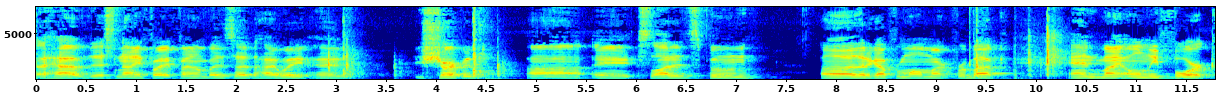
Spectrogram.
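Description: Over noticeable background noise, a man talks at a fairly slow pace with a fairly low pitch and fairly even intonation. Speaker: home cook vlogger. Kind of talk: cooking tutorial. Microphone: camera far.

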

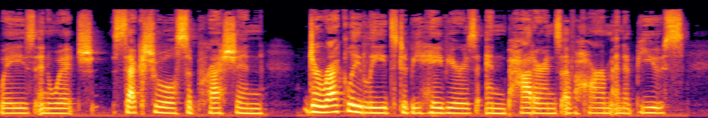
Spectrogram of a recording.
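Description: In an American accent and a normal speaking voice, the speaker talks at a moderate pace on a very clean recording with a silent background. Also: woman. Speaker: podcast host. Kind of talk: interview conversation.

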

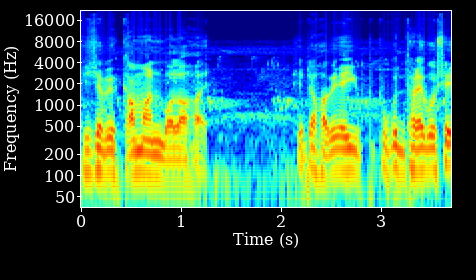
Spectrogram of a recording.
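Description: Against noticeable background noise, a man talks in a medium pitch with fairly even intonation. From West Bengal. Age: old. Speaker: vlogger. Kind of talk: casual vlog. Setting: outdoors.

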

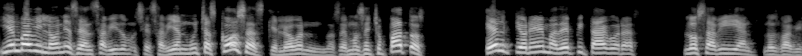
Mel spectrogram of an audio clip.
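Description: Against a quiet background, a man speaks in a high pitch. His pitch swings very widely. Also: moderate pace. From Mexico. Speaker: astronomer, invited speaker; guest lecturer. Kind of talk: lecture. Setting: auditorium with audience, also streamed on video call. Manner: loud. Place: hall.

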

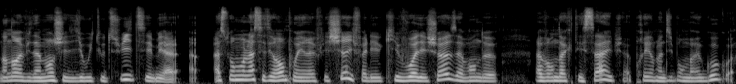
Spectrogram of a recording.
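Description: In a very clean recording with a silent background, a woman talks very fast at a fairly low pitch with ordinary pitch variation. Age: 30s. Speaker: graphic artist. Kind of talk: casual chat.

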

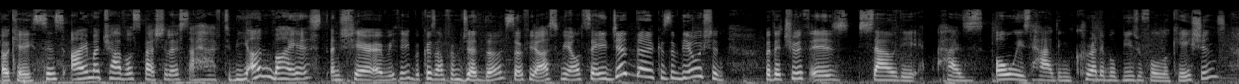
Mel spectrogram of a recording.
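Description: A woman talks at a fairly quick pace with lively intonation over light background noise. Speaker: talk show guest. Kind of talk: interview answer. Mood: cheerful, laughing often. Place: studio. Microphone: lapel.

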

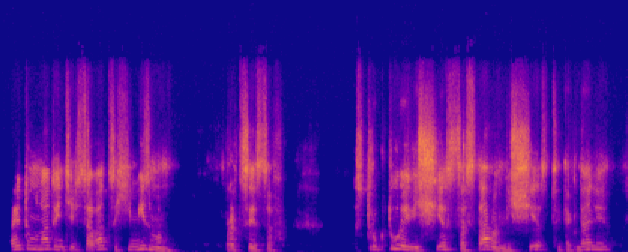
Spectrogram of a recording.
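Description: A woman speaks at a fairly slow pace with long, frequent pauses. Her voice is somewhat breathy, with ordinary pitch variation. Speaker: jury member at a student science fair. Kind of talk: questioning students after presentations. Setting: video call. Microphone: video call.

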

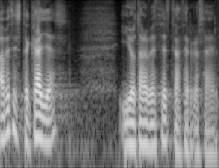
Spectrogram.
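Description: Over a quiet background, a man with a very deep, low pitch talks at a moderate pace with ordinary pitch variation. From Spain, Segovia province; Spain. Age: 60s. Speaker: university rector; interviewee. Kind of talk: interview. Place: office. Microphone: lapel.

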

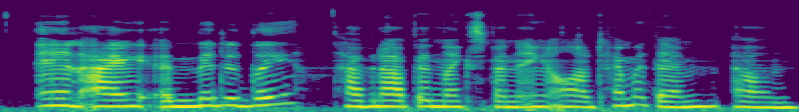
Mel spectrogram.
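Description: A woman speaks in a somewhat breathy voice. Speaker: vlogger. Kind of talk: casual vlog chat, reflective faith talk. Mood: reflective, earnest. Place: car. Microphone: phone near.

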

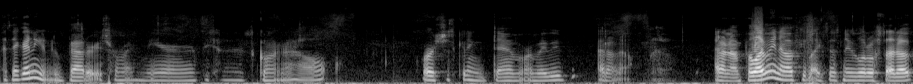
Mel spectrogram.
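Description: Her loudness swings widely as a woman talks at a fairly quick pace with ordinary pitch variation. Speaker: beauty vlogger. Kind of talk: casual makeup tutorial chat. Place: home room. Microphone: lapel.

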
